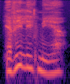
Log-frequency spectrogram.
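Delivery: ordinary delivery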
